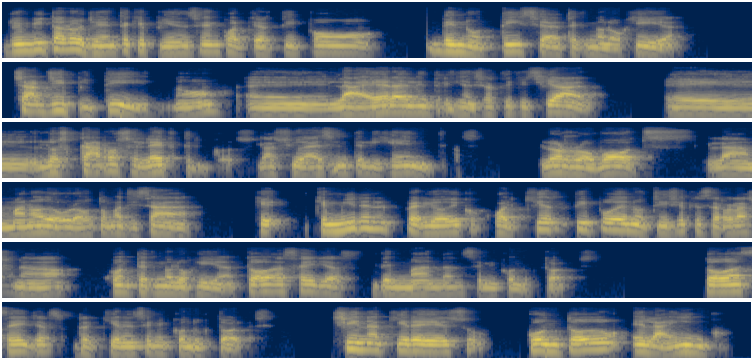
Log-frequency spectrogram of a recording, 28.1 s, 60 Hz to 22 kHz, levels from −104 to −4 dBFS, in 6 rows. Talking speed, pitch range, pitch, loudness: 140 wpm, 100-140 Hz, 115 Hz, -29 LUFS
